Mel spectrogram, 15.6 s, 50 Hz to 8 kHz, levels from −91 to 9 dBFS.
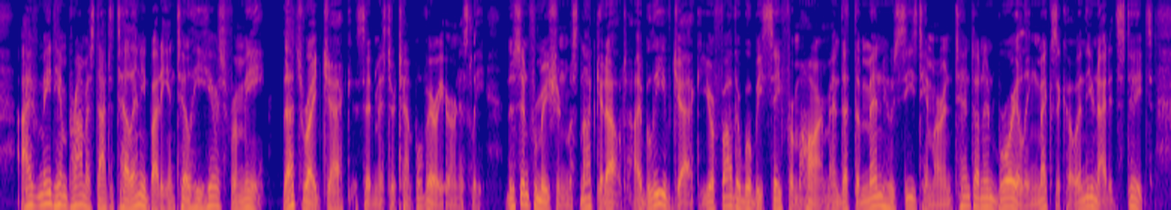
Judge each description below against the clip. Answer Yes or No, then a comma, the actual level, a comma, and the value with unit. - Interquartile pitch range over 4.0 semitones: Yes, average, 4.9 semitones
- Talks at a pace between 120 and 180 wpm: No, fast, 205 wpm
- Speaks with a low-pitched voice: Yes, low, 110 Hz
